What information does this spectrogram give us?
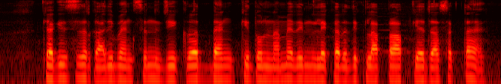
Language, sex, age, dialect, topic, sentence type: Hindi, male, 18-24, Marwari Dhudhari, banking, question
